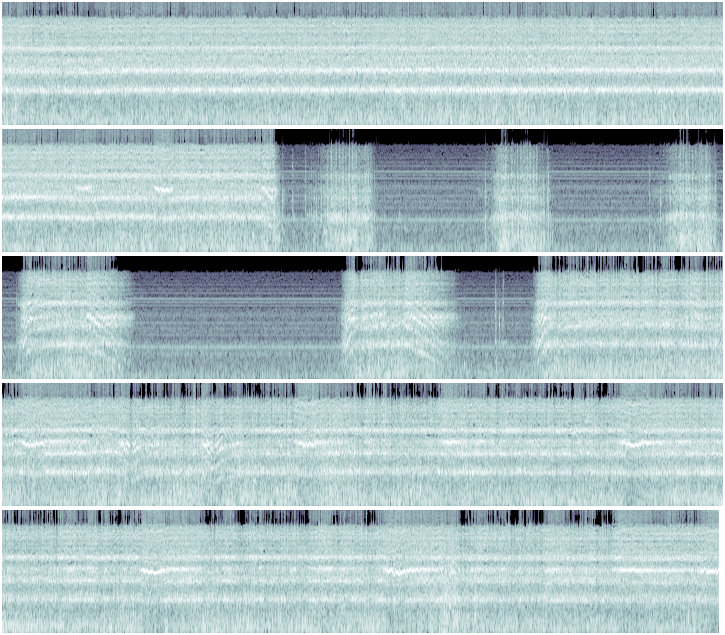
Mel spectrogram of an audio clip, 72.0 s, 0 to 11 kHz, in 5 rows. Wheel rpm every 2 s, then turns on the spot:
230, 230, 230, 230, 230, 240, 230, 230, 230, 210, 30, 0, 20, 0, 70, 80, 0, 10, 130, 30, 220, 220, 210, 180, 210, 210, 210, 210, 210, 210, 210, 210, 210, 210, 210, 200.
20-22 24-26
